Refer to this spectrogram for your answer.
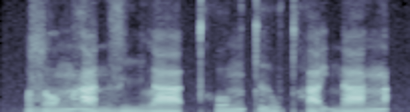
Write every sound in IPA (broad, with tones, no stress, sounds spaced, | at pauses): z ɔ˨˦ ŋ ɣ a˧˩ n z i̤˨˩ l aː˨˩ t̚ t̪ʰ o˨˦ ŋ t̪ ɨ˧˩ w t̪ʰ a̰˧˨ j n a˨˦ ŋ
